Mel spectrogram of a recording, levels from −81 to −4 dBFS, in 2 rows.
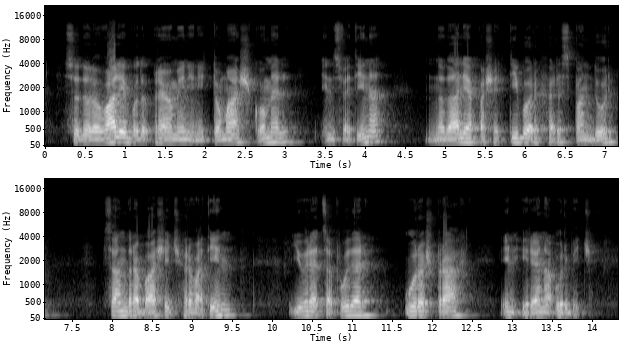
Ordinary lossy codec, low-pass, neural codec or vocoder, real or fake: none; 14.4 kHz; none; real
